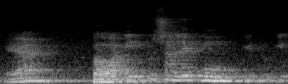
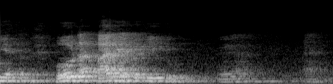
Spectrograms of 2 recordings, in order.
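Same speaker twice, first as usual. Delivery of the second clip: ordinary talk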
